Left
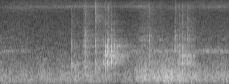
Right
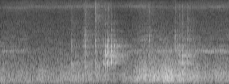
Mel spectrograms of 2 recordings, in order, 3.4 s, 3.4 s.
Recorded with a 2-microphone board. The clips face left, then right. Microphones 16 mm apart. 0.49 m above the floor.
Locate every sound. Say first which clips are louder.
1.1 s scissors: left 3 dB; 15° left (ahead or behind)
